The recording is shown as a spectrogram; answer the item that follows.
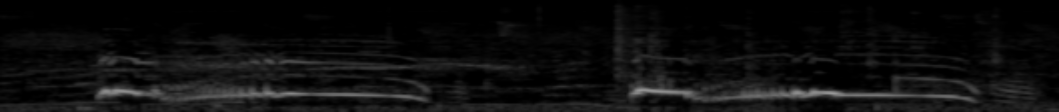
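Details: Brown Barbary dove kept in captivity, its song suited for luring: two long, resonant coos about two and a half seconds apart, each starting with a sharp lift and settling into a steady, softly trilling hum.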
